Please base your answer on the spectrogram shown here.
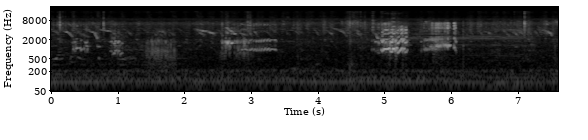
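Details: Lory producing speech-like sounds: scattered short syllables, a drawn-out nasal phrase, then a loud harsh burst and a final rasping syllable, all over a steady low background hum.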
